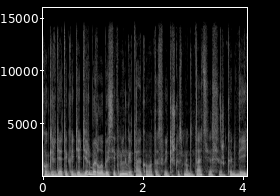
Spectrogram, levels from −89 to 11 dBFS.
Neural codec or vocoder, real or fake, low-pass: none; real; 14.4 kHz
